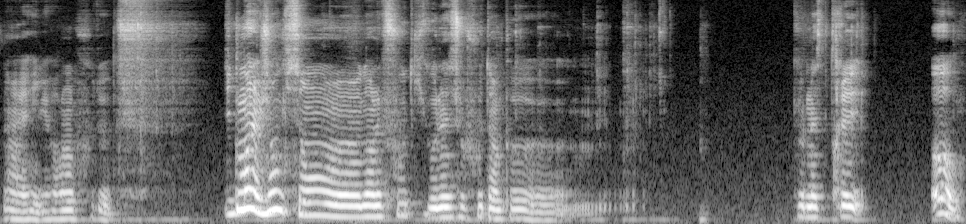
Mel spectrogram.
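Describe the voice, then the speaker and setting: A man hosting a gaming video, chatting casually and hesitantly with lots of filler sounds, with occasional excitable outbursts. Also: on the high side, measured pace, long pauses. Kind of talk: casual gameplay commentary.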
